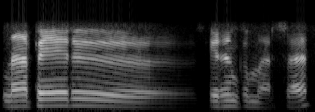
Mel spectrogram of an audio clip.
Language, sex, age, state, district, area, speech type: Telugu, male, 18-30, Telangana, Khammam, urban, conversation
